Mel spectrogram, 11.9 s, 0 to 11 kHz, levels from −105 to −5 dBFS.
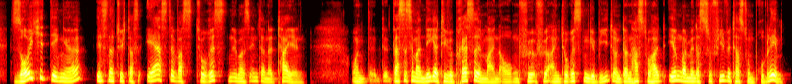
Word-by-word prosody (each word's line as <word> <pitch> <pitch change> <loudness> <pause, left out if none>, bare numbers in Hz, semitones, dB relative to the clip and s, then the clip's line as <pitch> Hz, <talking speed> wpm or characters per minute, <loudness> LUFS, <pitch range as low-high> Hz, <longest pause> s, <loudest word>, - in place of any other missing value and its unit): Solche 225 - +5
Dinge 175 - +1 0.2
ist 155 +1 -1
natürlich 145 -2 -1
das - - -4
1. 170 0 0
was 135 - -4
Touristen 145 +3 -2
übers 125 -5 -4
Internet 115 -7 -6
teilen 95 - -3 0.7
und 115 -1 -5 0.2
d - - -6
das 135 +1 0
ist 170 - -3
immer 135 -5 +2
negative 130 -2 +3
Presse 155 +6 +4
in 120 - +2
meinen 105 +1 -3
Augen 110 +1 -6
für 135 +4 -1
für 140 -1 -2
ein 115 0 -3
Touristengebiet 125 - -1
und 120 -5 -1
dann 115 -3 +2
hast 135 -1 -3
du 115 - +2
halt 120 +1 +1
irgendwann, 160 -4 +4
wenn 125 - +3
das 120 -1 -1
zu 125 - -5
viel 165 +6 -1
wird, 145 -3 -2
hast 120 - -2
du 110 - -1
'n 100 - -5
Problem. 185 - +4
135 Hz, 200 wpm, -25 LUFS, 115-155 Hz, 0.7 s, Solche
